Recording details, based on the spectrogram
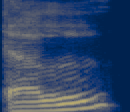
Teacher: where the tongue rises to the top palette to say l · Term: liquids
